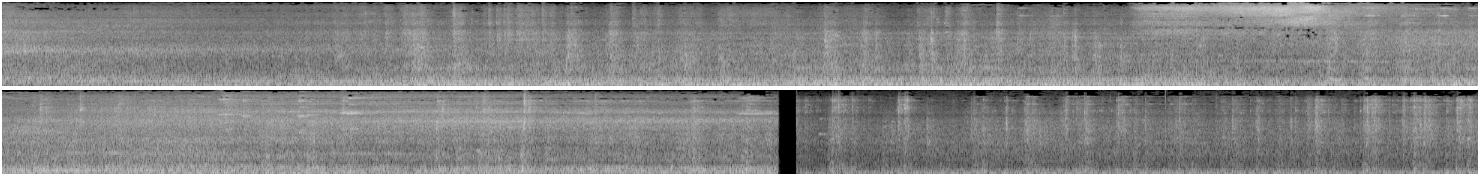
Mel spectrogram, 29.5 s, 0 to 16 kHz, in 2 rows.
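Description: Class 56 diesel locomotive, with its Ruston 16-cylinder engine, running loudly as it hauls a railhead treatment train past, wheels clicking over the rail joints and a brief hiss about twelve seconds in. About two-thirds of the way through the sound cuts and comes back quieter as the train moves away.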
